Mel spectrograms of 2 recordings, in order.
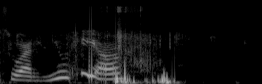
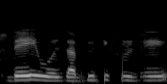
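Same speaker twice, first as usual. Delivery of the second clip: ordinary talk, nothing marked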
